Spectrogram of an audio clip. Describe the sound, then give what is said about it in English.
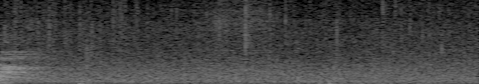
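Steady rain patters and splashes onto a laptop, a dense hiss of tiny drops with a slightly louder burst at the very start, no voices. “You are getting some splashes there on your laptop.”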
